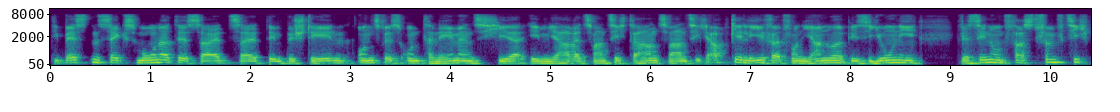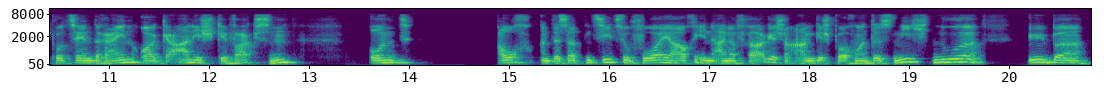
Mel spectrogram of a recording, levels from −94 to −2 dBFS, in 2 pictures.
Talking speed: 135 wpm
